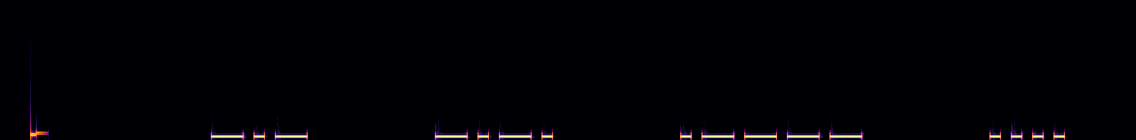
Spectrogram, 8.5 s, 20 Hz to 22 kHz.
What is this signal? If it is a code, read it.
Morse code, heard as a keyed tone, about 15 wpm, spaced as for 7 wpm, 700 Hz. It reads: KC1H
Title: USA Call Signs - 4 Characters - 4x Character Spacing - 15wpm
